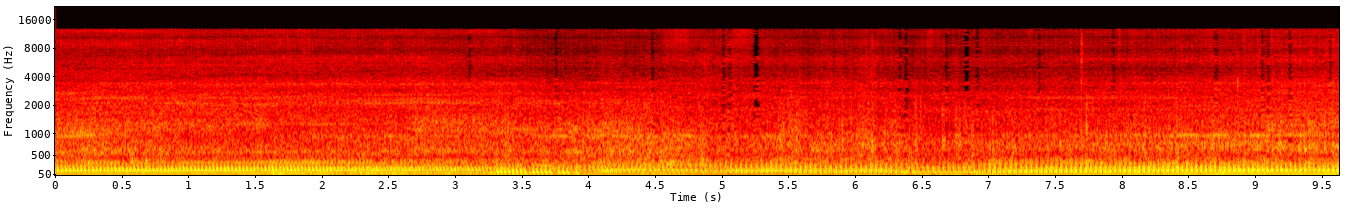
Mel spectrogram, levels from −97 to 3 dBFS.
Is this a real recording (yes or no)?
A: yes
